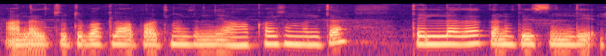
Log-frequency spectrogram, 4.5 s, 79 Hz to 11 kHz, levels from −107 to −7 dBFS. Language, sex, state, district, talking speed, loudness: Telugu, female, Andhra Pradesh, Sri Satya Sai, 105 wpm, -16 LUFS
